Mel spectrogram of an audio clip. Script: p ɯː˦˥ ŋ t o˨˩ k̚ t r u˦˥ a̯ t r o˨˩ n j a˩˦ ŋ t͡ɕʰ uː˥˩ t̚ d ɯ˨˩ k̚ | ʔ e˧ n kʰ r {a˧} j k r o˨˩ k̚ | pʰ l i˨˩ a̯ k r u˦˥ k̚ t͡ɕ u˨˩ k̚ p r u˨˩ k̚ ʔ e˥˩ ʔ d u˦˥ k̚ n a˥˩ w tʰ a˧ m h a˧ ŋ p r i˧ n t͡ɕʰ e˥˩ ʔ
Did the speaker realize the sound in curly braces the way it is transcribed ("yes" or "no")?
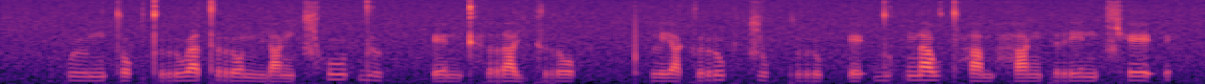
no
